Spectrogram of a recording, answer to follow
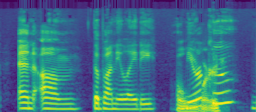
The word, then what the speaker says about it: Mirko: Oh, Miriko? Mirko, I think is how you say her name. Mirko.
